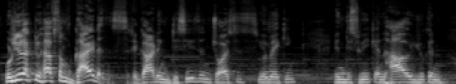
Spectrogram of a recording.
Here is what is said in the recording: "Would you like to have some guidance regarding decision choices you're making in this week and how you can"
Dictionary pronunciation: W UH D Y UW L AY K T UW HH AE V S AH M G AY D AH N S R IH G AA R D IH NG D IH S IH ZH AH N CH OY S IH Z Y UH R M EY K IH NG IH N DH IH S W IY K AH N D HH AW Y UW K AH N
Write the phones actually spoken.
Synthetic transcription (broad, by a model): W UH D Y UW L AY K T UW HH AE V S AH M G AY D AH N S R IH G AA R D IH NG D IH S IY Z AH N CH OY S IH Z Y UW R M EY K IH NG IH N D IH S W IY K AH N D HH AW Y UW K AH N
